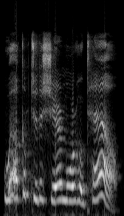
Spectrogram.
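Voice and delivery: loud, high, cheery bellhop welcome; chirpy old-fashioned bellhop. Acted. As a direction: call out the welcome like a grand hotel porter. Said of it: "said the bellhop".

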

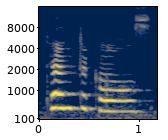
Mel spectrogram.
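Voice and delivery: "tentacles" sung out high and slow; "tentacles" lifted high and slowed right down; playful high drawn-out tentacles. Shown as a demonstration.

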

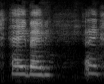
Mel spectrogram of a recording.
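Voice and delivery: put-on high, soft greeting to a little girl; sweet daddy-to-daughter voice. Shown as a demonstration. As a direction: coo it gently to your daughter. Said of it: "See how my voice went down?".

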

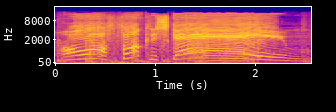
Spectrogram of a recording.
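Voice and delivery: high, slow, drawn-out curse; frustrated yell. Real, not acted. Gamer cursing the game, frustrated yell. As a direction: stretch the words out in frustration.

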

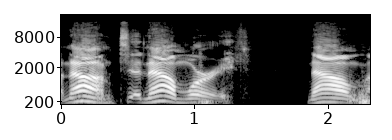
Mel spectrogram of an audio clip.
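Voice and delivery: usual speaking voice

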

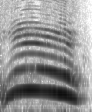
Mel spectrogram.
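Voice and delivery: loud, high drawn-out "wouh"; high whoop. Real, not acted. Streamer reacting in mid-game, high whoop. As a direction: let out a piercing whoop.

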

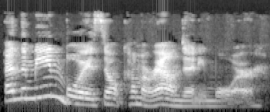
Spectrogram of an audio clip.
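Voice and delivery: lightly animated storybook narration; reading to children. A narrator's reading. Reading Clifford aloud to a child, gentle storybook voice. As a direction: read it out gently to little ones. Reads picture book aloud.

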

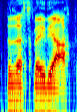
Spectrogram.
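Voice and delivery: ordinary delivery, nothing marked

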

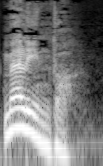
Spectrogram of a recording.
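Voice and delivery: Melinda called out loud, high, torn between joy and pain; anguished cry. Acted. Izidóra sees Melinda's body, calls out in anguish. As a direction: cry out her name in grief. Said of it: "Öröm s fájdalom között".

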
